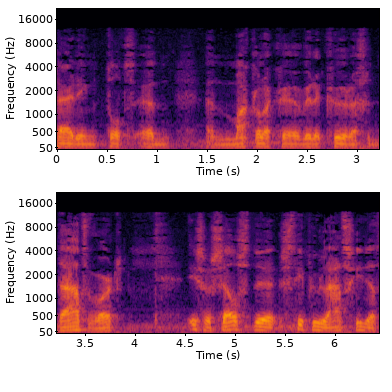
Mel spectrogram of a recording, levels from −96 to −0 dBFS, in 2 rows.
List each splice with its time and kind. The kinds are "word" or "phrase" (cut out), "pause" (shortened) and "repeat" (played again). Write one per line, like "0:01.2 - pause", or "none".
0:01.5 - word
0:04.5 - word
